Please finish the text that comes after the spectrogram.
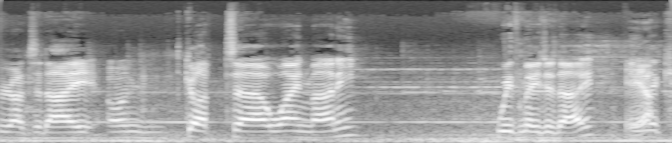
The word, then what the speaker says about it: Mahony: I've got Wayne Mahony with me today in the car. Now, is it Mahony or Mahony? Well, it's Irish, but it's actually Mahony. It is Mahony.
